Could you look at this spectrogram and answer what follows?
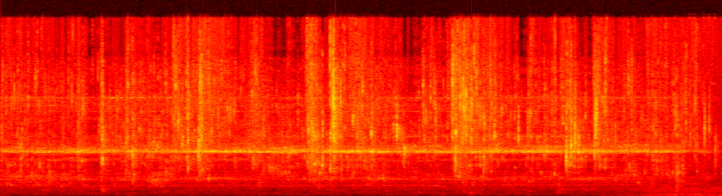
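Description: Warm tap water runs steadily into a sink while exfoliator is rinsed off a face, a constant close splashing stream with faint drips and small movements, no voices.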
